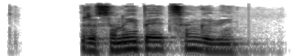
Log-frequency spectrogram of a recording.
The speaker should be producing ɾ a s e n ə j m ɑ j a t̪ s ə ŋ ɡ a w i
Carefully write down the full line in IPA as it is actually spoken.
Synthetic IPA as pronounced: ɾ a s a n ə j b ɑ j a d̪ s ə ŋ ɡ a w i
